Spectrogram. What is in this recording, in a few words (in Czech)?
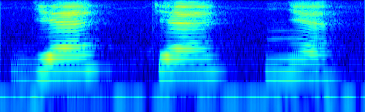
"detene", czech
